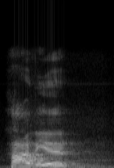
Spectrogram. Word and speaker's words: Javier: new P President also jaier the J is pronounce h Javier m is the president of Argentina okay since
